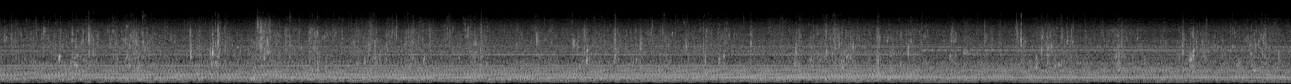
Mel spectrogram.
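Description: Water splashing and sloshing as a piece of shark is scrubbed by hand in a plastic tub, with scattered small splashes, over a steady motor hum.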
